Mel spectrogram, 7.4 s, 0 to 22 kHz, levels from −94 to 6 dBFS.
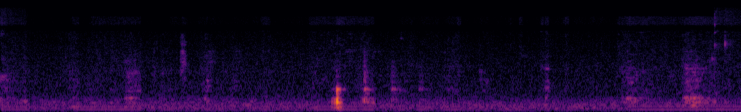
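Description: A speech recording carried over a call link, with a feedback echo between two devices from 1.59 s to 5.29 s: each phrase returns at a steady interval of roughly a third of a second, growing thinner and more ringing, peaking at about 14 dB below the direct speech. The discrete, evenly spaced repeats set it apart from room reverberation, which smears into a smooth tail. This points to a second device in the room replaying the signal into a microphone whose echo canceller cannot see it.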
